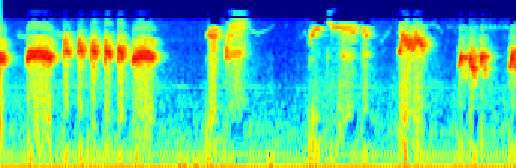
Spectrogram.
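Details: Orange-headed thrush song for teaching contest singing: a quick burst of about six harsh, buzzy notes, a pause, then scattered high squeaky whistles and a final rasping flourish.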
